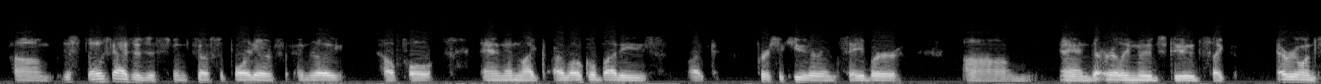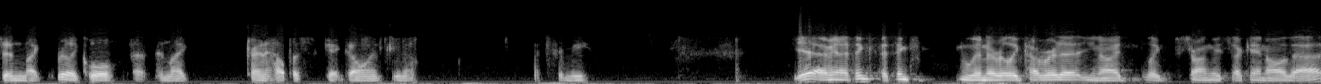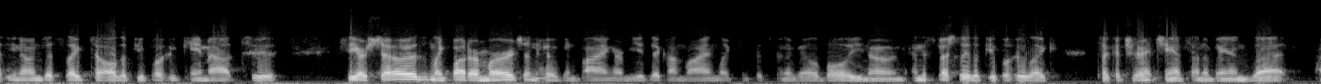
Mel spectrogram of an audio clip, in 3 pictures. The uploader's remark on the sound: Partially in person from the West Coast Meets West End tour in September and some over the phone.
